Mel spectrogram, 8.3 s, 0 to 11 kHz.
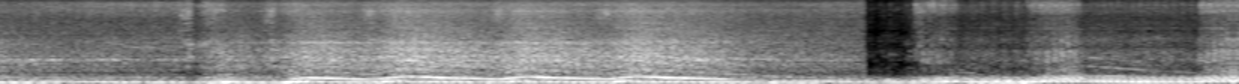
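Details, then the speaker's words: Edelbrock 1405 four-barrel carburetor engine after cleaning out debris from a failed fuel filter and fixing a fuel line and hose clamp that caught fire; vacuum advance possibly on the wrong (emission) side, new hubcap air cleaner fitted. Clean throttle blips back to a steady idle, no stumble; normal running and revving. "Got all that fixed. Runs great now. Let me show you here."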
